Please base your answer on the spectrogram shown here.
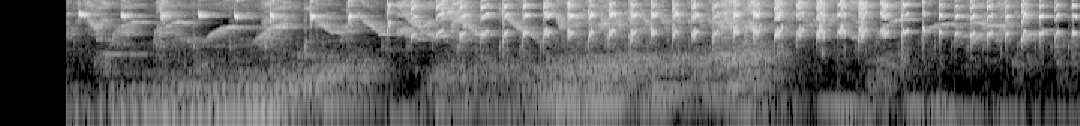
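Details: Lovebird in a chirping, open-beaked singing display, konslet style: dense high chattering twitter with rapid buzzy notes, turning into a fast regular pulsing series near the end.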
